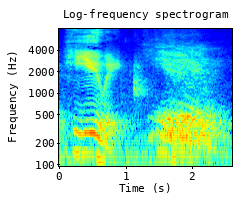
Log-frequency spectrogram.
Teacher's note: it's not just oo, it's ew. There's an e before. It's an, again, we're adding a diphthong to normally a simple vowel sound.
